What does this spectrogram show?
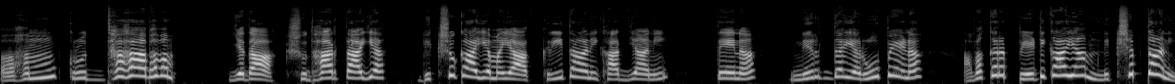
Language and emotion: Sanskrit, angry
